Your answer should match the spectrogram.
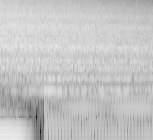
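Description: Electronic dance music in a breakdown without vocals: a deep held bass note cuts off about half a second in, leaving a quieter sustained synth chord over a steady wash of noise.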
